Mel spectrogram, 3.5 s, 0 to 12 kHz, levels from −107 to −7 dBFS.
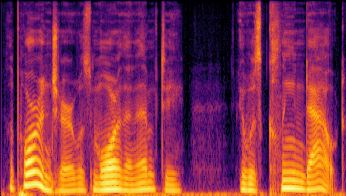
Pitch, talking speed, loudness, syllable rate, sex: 120 Hz, 175 wpm, -16 LUFS, 5.1 syllables/s, male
